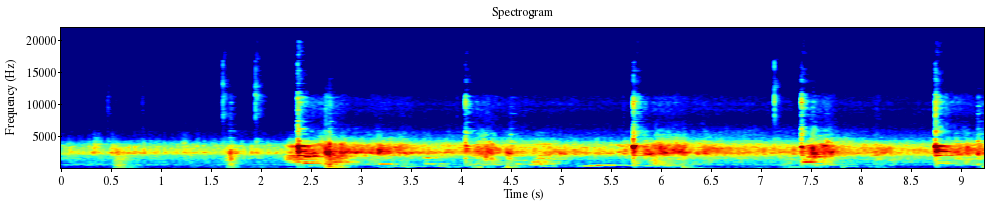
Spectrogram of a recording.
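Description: Rice with spices is stirred in a pan for egg biryani, making a soft sizzle with intermittent scraping and clinking from the spoon, close and moderate, with no voices.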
